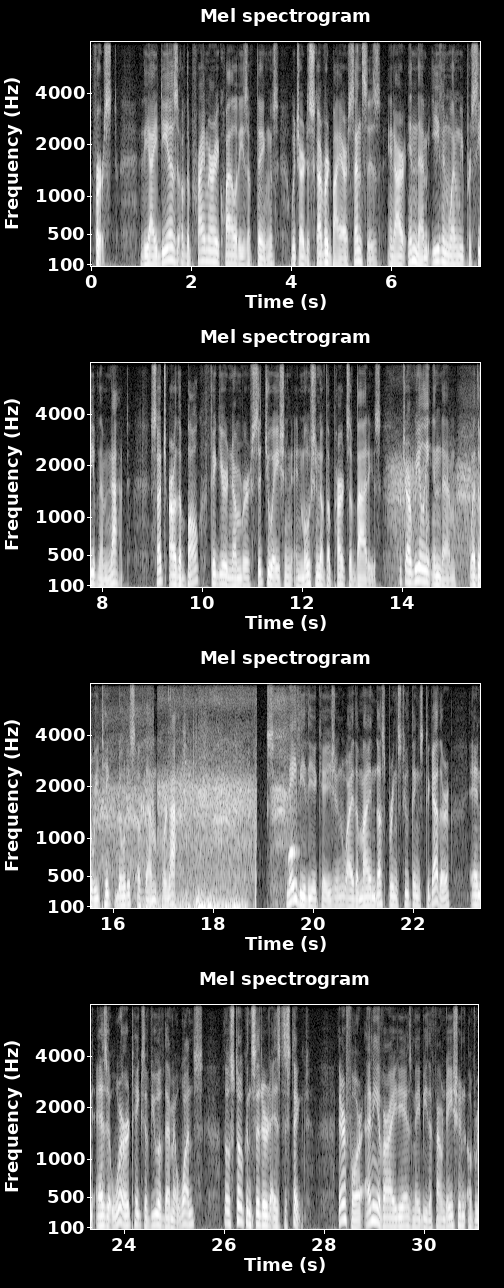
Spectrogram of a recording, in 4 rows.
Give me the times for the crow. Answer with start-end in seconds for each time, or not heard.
13.7-19.8.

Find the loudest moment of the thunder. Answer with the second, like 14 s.
18 s.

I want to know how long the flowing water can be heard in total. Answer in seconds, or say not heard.
not heard.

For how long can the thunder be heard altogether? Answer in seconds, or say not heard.
2 s.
